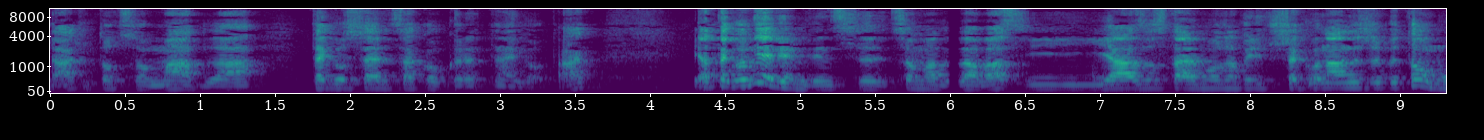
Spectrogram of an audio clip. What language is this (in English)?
Polish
